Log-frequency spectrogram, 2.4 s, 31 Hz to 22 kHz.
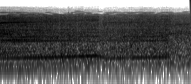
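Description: A KTM Duke 790 twin-cylinder motorcycle engine drones loudly and steadily up close, holding a constant pitch before dropping slightly, with rushing wind noise throughout.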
